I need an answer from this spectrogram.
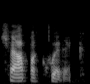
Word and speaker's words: Chappaquiddick: But that's how you say it, Chappaquiddick.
